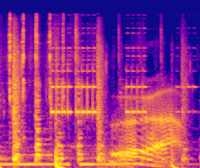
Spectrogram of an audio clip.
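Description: A bedside alarm clock rings loudly and close by in a home setting, sounding bright repeating electronic tones in short bursts.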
